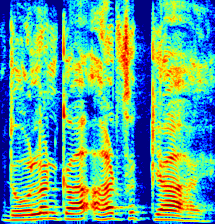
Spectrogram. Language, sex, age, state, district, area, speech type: Hindi, male, 60+, Uttar Pradesh, Jaunpur, rural, read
